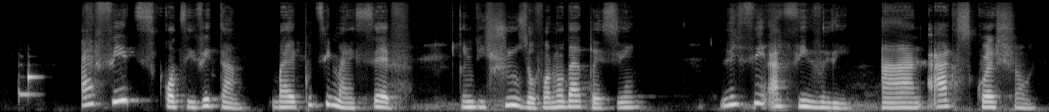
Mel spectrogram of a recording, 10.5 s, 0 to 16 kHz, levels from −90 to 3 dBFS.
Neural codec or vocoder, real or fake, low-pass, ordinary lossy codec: codec, 32 kHz, 1.9 kbps, SNAC; fake; 14.4 kHz; none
